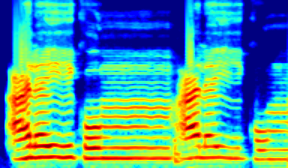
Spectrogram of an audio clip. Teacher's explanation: এখানে মিম সাকিন মিম সাকিনের পরে মিম আসছে এজন্য গুন্না হবে মিম সাকিনের ইদগাম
